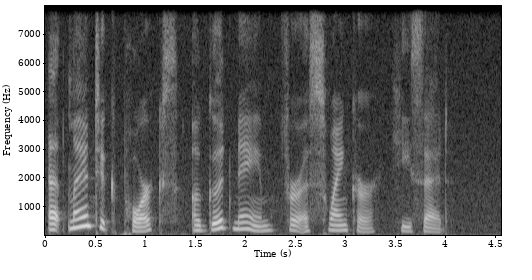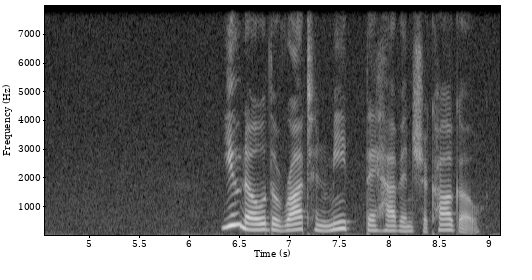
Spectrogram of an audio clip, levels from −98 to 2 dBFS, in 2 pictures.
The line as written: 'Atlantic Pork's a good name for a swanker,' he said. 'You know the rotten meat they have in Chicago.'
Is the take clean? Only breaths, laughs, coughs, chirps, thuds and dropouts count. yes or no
yes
